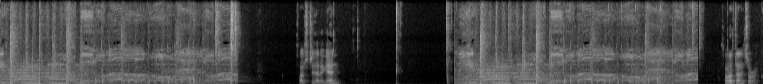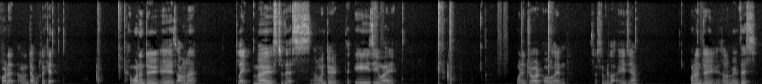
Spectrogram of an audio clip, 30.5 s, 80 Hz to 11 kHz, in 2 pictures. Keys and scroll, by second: 4.6 space, 7.9 BackSpace, 8.9 r, 13.8 space, 24.0 BackSpace, 26.2 BackSpace, 27.3 Escape.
